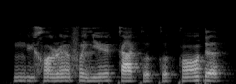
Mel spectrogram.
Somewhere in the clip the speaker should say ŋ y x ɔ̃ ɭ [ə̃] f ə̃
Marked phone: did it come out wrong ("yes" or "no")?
no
